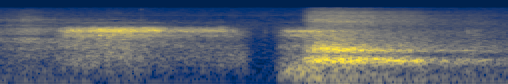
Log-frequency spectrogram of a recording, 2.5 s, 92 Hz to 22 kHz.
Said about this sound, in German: Sollen wir nochmal gemeinsam richtig tief durchatmen? Ja. Okay, ich zähle bis 3 und dann atmen wir gemeinsam durch, okay? 1, 2, 3.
